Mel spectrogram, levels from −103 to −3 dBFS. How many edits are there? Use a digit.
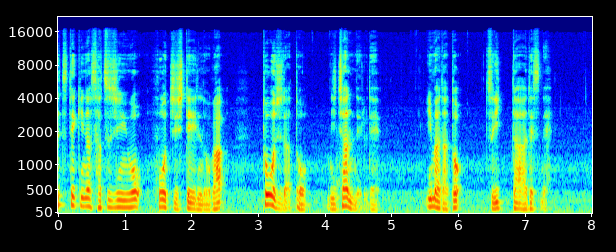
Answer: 0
